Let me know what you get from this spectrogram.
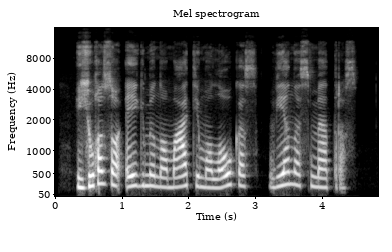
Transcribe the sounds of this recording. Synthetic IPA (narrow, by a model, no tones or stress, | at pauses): juɔzoːʔɛɪɡmʲɪnoːmɑːt̪ʲiːmoːlˠɒʊkɐs | ʋʲiɛnɐsmʲæːt̪ɾɐs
